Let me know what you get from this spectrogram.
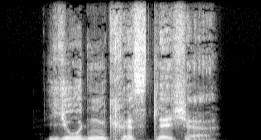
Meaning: inflection of judenchristlich: 1. strong/mixed nominative/accusative feminine singular 2. strong nominative/accusative plural 3. weak nominative all-gender singular
- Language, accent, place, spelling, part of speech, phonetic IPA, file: German, Germany, Berlin, judenchristliche, adjective, [ˈjuːdn̩ˌkʁɪstlɪçə], De-judenchristliche.ogg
